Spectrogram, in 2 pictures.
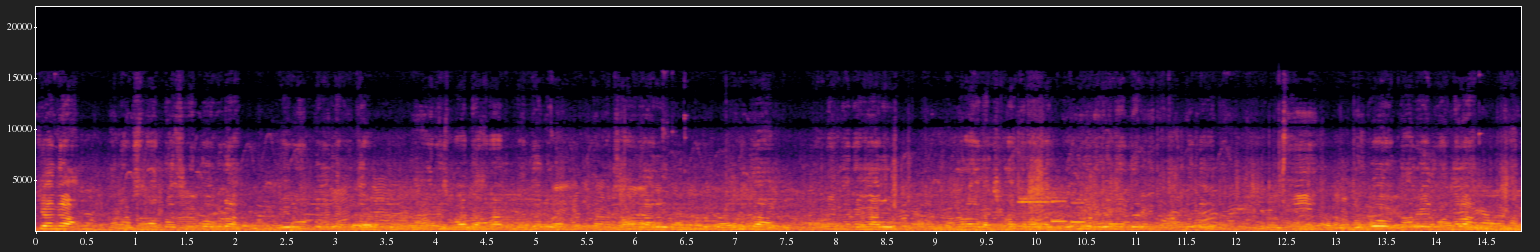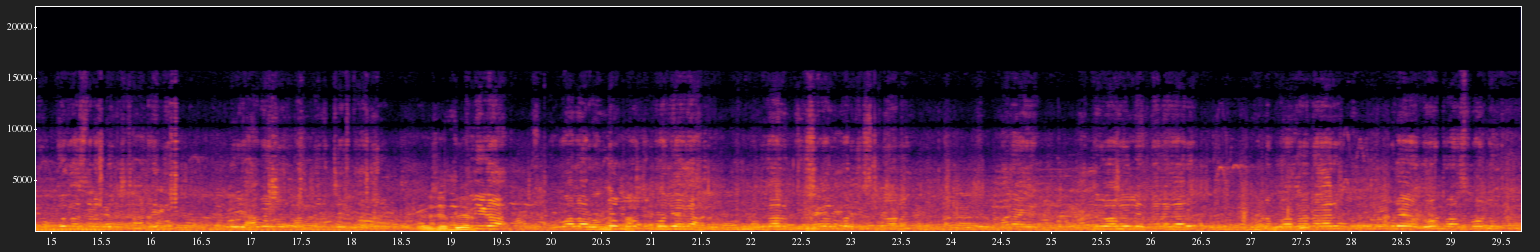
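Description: A middle-aged man speaks with animation.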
